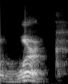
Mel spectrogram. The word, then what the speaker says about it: work: Nah, work itu tidak dipronounce o tetapi e ya, work. Jadi bukan walk, walk work walk tetapi work.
